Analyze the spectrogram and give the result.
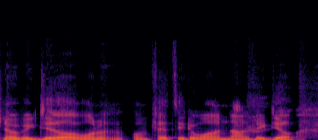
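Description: A man with a normal speaking voice talks at a fairly low pitch and a fairly quick pace. The recording is very clean, with a silent background. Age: 30s. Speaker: golf betting writer. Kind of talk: casual chat.

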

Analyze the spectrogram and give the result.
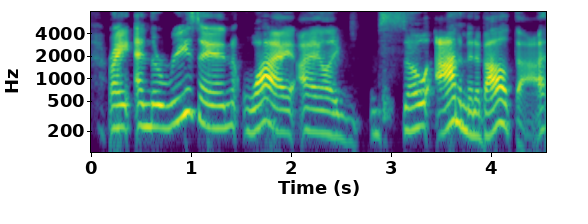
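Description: In a very clean recording with a silent background, a woman with an American accent and an unremarkable speaking voice talks at a fairly high pitch with lively intonation. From California. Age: 30s. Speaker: online fitness and business coach. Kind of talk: interview.

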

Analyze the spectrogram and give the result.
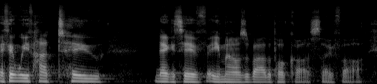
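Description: Recorded very cleanly against a silent background, a man with an English accent talks at medium pitch and a fairly quick pace with fairly even intonation. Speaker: podcast host. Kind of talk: casual chat. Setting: studio.

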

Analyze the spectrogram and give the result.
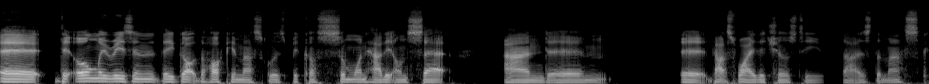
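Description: A man with a plain, everyday voice, fairly low in pitch, at a fairly slow pace, with fairly even intonation and big swings in loudness, in a very clean recording against a silent background. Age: 20s. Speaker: horror podcast host. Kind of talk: casual chat.

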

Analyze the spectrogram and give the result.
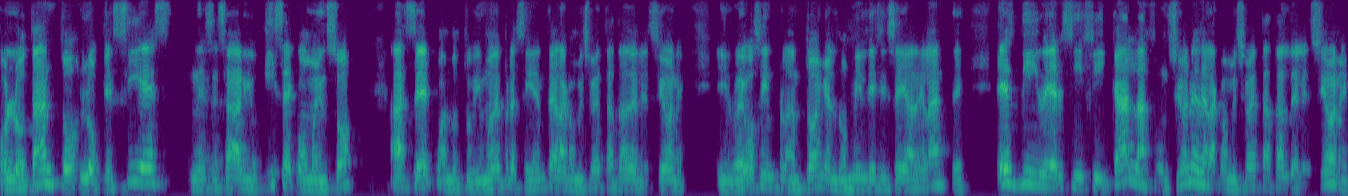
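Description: Speaking at a moderate pace with a Puerto Rican accent, a man uses a fairly high pitch with ordinary pitch variation. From Puerto Rico, Moca. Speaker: retired judge and law professor. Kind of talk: radio interview. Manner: halting.

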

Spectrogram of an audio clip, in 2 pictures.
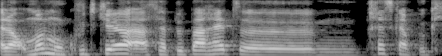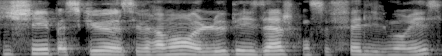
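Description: This woman's pitch is fairly low and her intonation fairly even. She speaks with hardly any pauses. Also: moderate pace. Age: 30s. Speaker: hotel group employee, expatriate. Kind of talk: casual interview. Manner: halting.

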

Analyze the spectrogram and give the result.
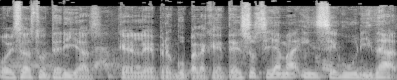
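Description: A man talks very quickly with noticeable background noise behind him. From New York (Queens), US. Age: 40s. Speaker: motivational speaker. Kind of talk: talk to students. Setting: stage with audience.

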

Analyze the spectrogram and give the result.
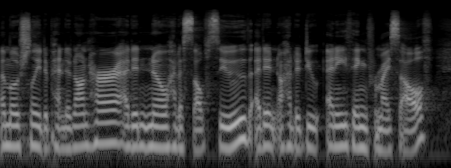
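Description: An animated woman with an American accent and a very deep, low pitch, over noticeable background noise. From US Pacific Northwest, Seattle. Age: 20s. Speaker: reality TV cast member. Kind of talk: casual chat.

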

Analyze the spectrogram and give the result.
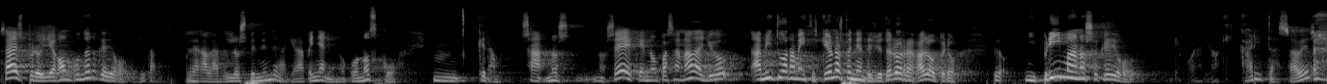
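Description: A woman talks at a very fast pace with very wide pitch swings. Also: medium pitch for a woman. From Spain, Cuenca. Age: 30s. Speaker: journalist. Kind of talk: casual interview.

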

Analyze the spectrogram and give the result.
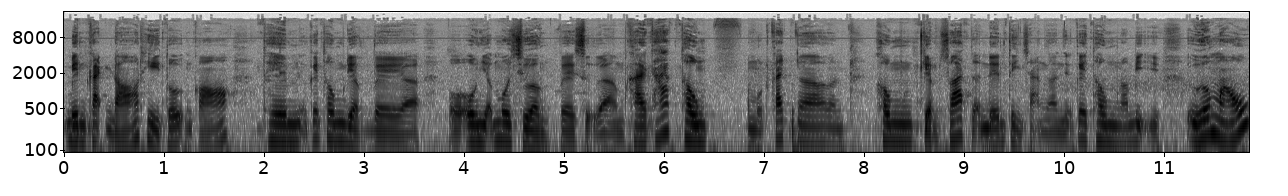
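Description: The speaker is a man with a medium pitch. He talks at a fairly slow pace with ordinary pitch variation. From Vietnam, Thanh Hóa province. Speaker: writer. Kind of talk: interview. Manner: halting.

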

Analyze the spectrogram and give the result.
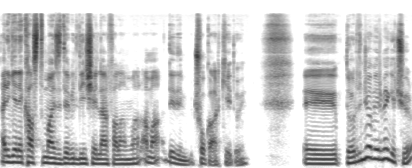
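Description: On a very clean recording with a silent background, a man talks at a very fast pace with lively intonation, medium pitch and a dark, mellow tone. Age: 20s. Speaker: gaming podcast co-host. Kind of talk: casual chat.

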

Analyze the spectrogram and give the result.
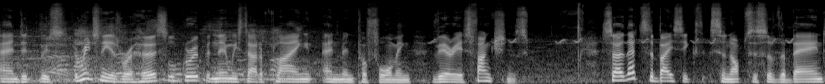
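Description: With lively intonation and very even loudness, a man talks over noticeable background noise. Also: medium pitch for a man, moderate pace. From Australia, Melbourne. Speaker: band leader and clarinettist. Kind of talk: interview. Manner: halting.

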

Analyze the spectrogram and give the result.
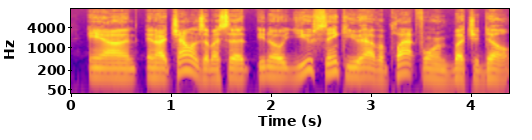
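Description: An ordinary speaking voice from a man with an American accent, medium in pitch with ordinary pitch variation, at a fairly quick pace, in a dry, close sound with no echo on a very clean recording with a silent background. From Michigan. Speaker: pastor. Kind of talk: casual chat.

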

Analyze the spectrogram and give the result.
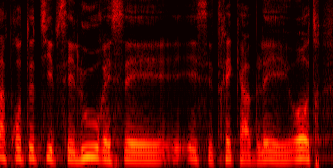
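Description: A dark, mellow tone moves at a very slow pace in a very clean recording with a silent background. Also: man. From Mauritius, raised in Madagascar and East/West Africa. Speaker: church media engineer. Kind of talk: interview. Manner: halting.

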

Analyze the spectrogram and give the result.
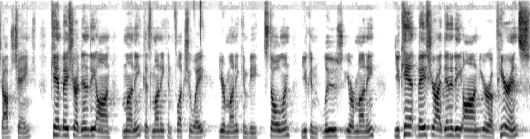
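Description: Ordinary pitch variation and a moderate pace in a man's fairly high-pitched voice. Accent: Kentucky. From Kentucky. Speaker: preacher. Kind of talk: sermon. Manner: hesitant, many fillers.

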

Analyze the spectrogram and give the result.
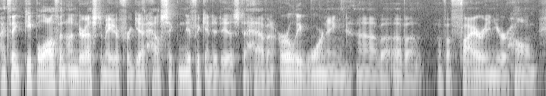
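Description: Against a quiet background, a man with a very deep, low pitch and ordinary pitch variation speaks at a moderate pace with hardly any pauses. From Baltimore. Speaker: retiree who relocated. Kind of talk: interview.

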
